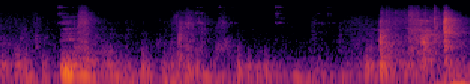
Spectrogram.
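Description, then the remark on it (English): A door is pushed shut, with a few soft knocks and rattles of the handle and frame over a few seconds, fairly quiet, with no talking. “Let me close this door.”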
